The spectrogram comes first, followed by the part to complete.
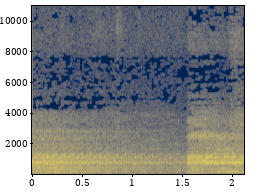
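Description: A man's voice chanting in a drawn-out melodic style, amplified through a microphone: one long held note fades away, then about one and a half seconds in a new note begins with an upward slide in pitch and is held.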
